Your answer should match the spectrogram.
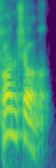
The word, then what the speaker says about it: Ranchor: des noms de Krishna c'est ranchor est-ce que vous connaissez ce nom aussi on le prononce ronchor non ça veut dire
